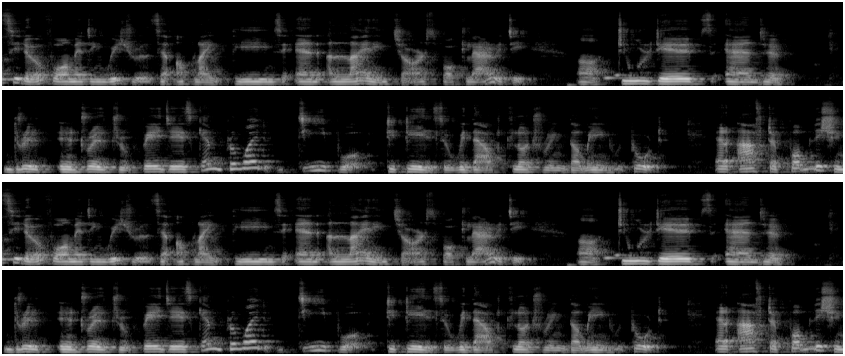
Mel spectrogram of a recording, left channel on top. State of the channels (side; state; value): both; identical; correlation 1.00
